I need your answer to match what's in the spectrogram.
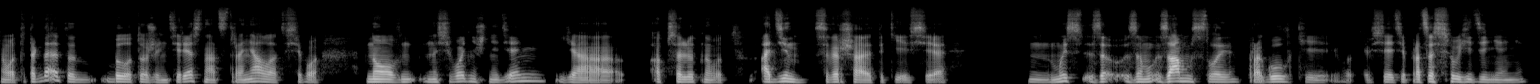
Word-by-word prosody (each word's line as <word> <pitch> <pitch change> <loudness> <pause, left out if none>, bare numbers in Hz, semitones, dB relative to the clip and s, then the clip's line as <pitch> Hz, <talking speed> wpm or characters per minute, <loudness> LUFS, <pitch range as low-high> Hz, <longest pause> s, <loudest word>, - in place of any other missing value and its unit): Вот, 110 -1 -2
и - - -20
тогда 145 +10 +2
это 135 -10 -1 0.2
было 130 +1 +2
тоже 110 -2 -2
интересно, 130 +4 0
отстраняло 115 +5 0
от 105 0 -7
всего. - - -5 0.4
Но 120 -1 +6
в 105 - -8 0.2
на 115 -2 -4
сегодняшний 125 -2 -3
день 150 +5 -2
я 100 -3 +1 0.3
абсолютно 115 -2 0
вот 105 +1 -10 0.2
один 120 -3 +3
совершаю 115 -3 +2
такие 105 0 -7
все, 105 - -1 0.8
м, 110 -2 -5
мысл 150 +5 -1
за 130 - +1 0.2
за 125 +1 0
замыслы, 125 -4 +5
прогулки, 125 -1 0
и 100 -2 -8
вот, - - -15
и - - -10
все 115 - -2
эти 110 +1 -3
процессы 120 +5 +2
уединения. 110 -2 -3
115 Hz, 135 wpm, -25 LUFS, 105-130 Hz, 0.8 s, Но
